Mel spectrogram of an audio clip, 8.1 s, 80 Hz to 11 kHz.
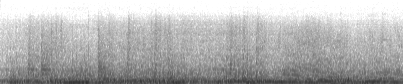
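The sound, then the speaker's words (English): Loud, continuous roar of several racing car engines revving and accelerating together at the running start of a race at Daytona, including Surtees' number 77 Ferrari on pole and Bob Bondurant's number 72 Ford GT; a dense low rumble with shifting engine tones throughout and no voices. “Car number 72 Ford GT, Bob Bondurant on the outside. And the race is on.”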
